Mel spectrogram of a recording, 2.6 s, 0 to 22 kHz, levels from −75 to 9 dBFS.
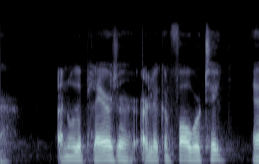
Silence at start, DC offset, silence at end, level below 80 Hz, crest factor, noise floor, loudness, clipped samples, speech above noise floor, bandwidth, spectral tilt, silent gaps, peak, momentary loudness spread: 0 s; under 0.1%; 0 s; -58 dBFS; 16 dB; -48 dBFS; -16 LUFS; under 0.1%; 34 dB; 12 kHz; -6 dB/octave; none; 0 dBFS; 8 LU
